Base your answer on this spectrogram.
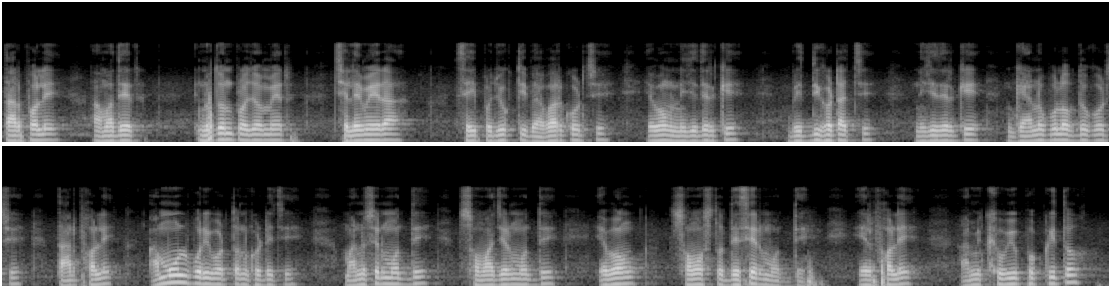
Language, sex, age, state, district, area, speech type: Bengali, male, 60+, West Bengal, Jhargram, rural, spontaneous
